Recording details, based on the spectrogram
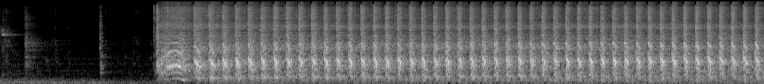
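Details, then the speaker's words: Toyota Land Cruiser 120 Prado, newly installed replacement diesel engine, first start after final checks: brief crank then clean catch into even, steady idle; no exhaust smoke, sounds healthy. "oh beautiful as soon as it starts it just sounds like an absolute gem"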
